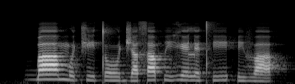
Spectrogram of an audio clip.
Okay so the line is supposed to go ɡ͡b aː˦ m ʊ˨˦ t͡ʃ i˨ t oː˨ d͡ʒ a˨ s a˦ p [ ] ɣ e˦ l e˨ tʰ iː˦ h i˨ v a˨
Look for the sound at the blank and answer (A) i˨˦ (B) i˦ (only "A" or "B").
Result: A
